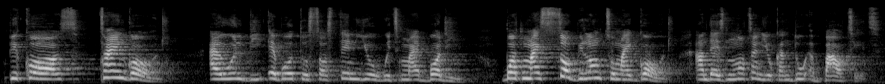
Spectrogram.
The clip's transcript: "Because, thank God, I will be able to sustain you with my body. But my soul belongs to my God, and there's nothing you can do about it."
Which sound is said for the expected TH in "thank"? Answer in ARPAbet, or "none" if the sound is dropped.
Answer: T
